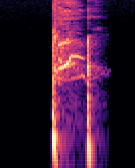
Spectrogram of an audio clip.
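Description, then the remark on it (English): A single cough with a quick second burst right after, loud and abrupt, with silence on either side and no talking. “Yeah, sorry, I was coughing.”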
